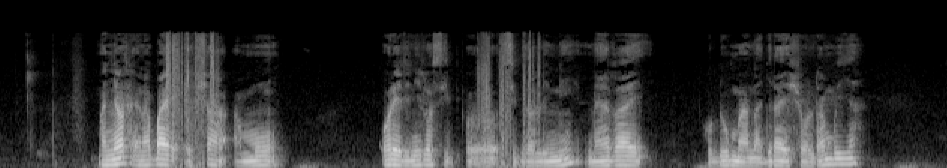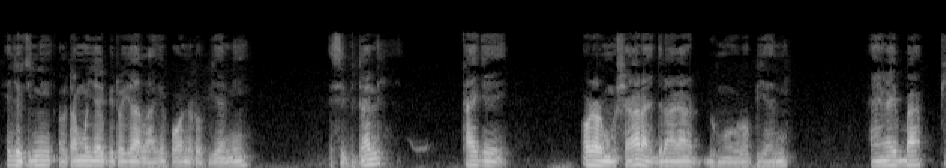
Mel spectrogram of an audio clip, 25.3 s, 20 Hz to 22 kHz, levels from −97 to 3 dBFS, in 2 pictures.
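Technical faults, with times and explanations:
Throughout: AAC compression. The speech is dull and smeared, with nothing above 10 kHz and a warbling, fizzy texture on sustained sounds and sibilants, which fits a bitrate around 32 kbps. The damage is plainly audible. The likely cause is AAC-LC coding, which splits each frame into many frequency lines and quantises them against a model of hearing. At this rate it lowers the cut-off and leaves gaps in the spectrum that blur the detail.
2.22 to 2.92 s and 6.37 to 7.20 s: loose connector crackle. Two irregular bursts of crackle and scratching break into the speech, the first lasting about 0.7 s and the second about 0.8 s. A worn or dirty contact in the signal path makes and breaks rapidly as it shifts, chopping the signal on and off. Any DC on the line adds pops at the breaks.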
